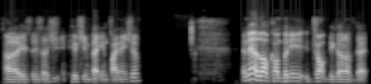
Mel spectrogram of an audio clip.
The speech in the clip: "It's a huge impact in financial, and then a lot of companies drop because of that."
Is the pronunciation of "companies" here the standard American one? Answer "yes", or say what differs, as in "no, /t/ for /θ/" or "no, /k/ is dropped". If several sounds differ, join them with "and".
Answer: no, /z/ is dropped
